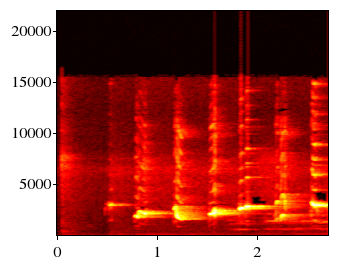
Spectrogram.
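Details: Sooty-headed bulbul lure call for forest trapping, loud and clear: a few drawn-out, slightly buzzy whistled notes rising step by step, over a faint low background hum.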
